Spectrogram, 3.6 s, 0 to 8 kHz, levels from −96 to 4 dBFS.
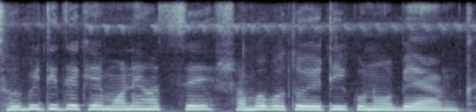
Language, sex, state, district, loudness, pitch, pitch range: Bengali, female, West Bengal, Cooch Behar, -13 LUFS, 220 Hz, 210-230 Hz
